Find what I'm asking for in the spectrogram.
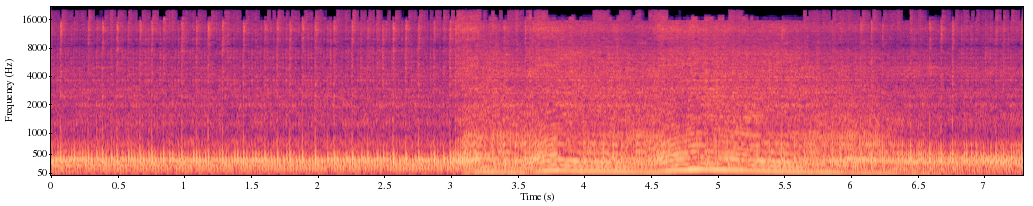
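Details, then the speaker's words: McCulloch MC49 chainsaw after rebuild, ignition points fixed: high two-stroke scream dips into the cut and climbs straight back, running clean and even under cutting load; healthy saw. "I really don't know how to end this video I mean it's she's running real good"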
